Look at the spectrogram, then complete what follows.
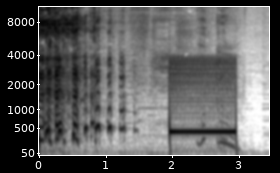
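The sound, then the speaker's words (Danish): A person speaks briefly, then after a short pause a single loud, steady telephone tone sounds for about a second, like a busy signal on a phone line. “Personen, du har ringet til, er optaget i øjeblikket.”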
